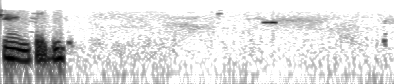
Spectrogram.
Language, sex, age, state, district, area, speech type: Dogri, female, 30-45, Jammu and Kashmir, Samba, rural, conversation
